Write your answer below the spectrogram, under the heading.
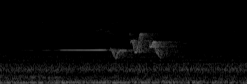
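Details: Japanese bush warbler singing in spring on the grounds of Matsumushi Temple, an old temple in Inzai, Japan, beside old cherry trees in full bloom: a long level whistle, then a quick, loud warbled flourish. Faint high chirps from other birds and steady low background rumble.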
